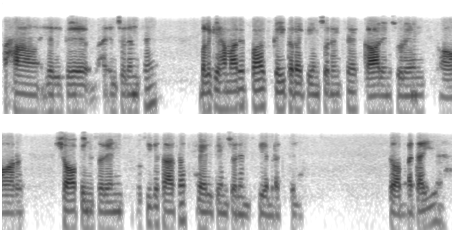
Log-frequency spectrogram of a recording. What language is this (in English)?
Urdu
